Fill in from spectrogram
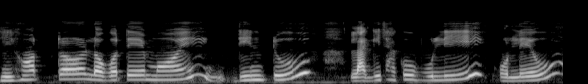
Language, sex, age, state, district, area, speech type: Assamese, female, 45-60, Assam, Golaghat, rural, spontaneous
